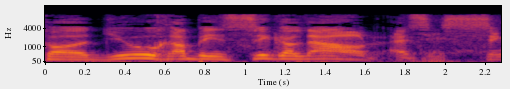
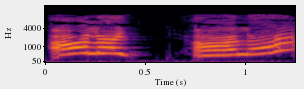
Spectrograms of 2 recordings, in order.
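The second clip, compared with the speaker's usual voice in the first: put-on baby voice; 6 dB louder than usual. Squeaky baby voice on prank call.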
